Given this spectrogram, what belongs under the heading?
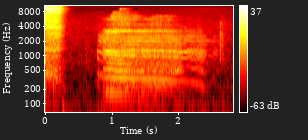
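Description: A person lets out a long drawn-out groan while stretching, a low throaty vocal sound that holds for over a second and then trails off, coming after a brief noisy burst at the start.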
